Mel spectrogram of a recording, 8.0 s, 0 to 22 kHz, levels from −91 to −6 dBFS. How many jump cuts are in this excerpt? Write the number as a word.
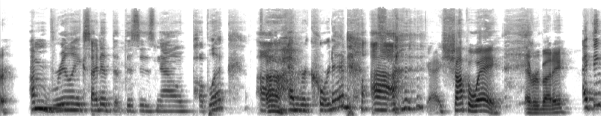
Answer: zero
